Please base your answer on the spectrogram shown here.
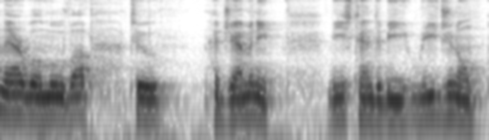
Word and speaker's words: hegemony: Hegemony, that word is pronounced hegemony.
